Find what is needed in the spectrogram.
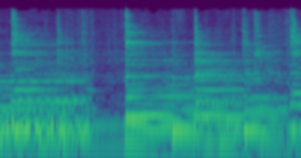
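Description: Background music: an acoustic guitar strumming chords, with a fresh strum a little under a second in.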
